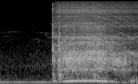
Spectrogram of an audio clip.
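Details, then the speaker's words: Suzuki Quad Runner 250 restoration, starter relay bench-wired with its coil on alligator clips, starter temporarily mounted: a sharp relay click, then the starter spins up at once to a steady, even whir. Relay and starter motor working normally. "is running starter motor temporarily mounted to one of the mounting points there so that it's not flogging around like it was before this starter relay is working fine"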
